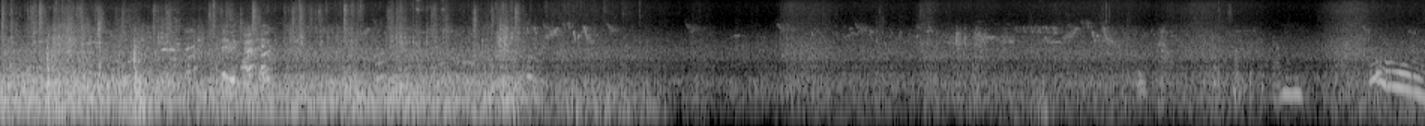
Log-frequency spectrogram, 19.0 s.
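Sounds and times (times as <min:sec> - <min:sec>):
low rumbling noise: 0:00.0 - 0:08.0
small birds chirping: 0:00.0 - 0:19.0.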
